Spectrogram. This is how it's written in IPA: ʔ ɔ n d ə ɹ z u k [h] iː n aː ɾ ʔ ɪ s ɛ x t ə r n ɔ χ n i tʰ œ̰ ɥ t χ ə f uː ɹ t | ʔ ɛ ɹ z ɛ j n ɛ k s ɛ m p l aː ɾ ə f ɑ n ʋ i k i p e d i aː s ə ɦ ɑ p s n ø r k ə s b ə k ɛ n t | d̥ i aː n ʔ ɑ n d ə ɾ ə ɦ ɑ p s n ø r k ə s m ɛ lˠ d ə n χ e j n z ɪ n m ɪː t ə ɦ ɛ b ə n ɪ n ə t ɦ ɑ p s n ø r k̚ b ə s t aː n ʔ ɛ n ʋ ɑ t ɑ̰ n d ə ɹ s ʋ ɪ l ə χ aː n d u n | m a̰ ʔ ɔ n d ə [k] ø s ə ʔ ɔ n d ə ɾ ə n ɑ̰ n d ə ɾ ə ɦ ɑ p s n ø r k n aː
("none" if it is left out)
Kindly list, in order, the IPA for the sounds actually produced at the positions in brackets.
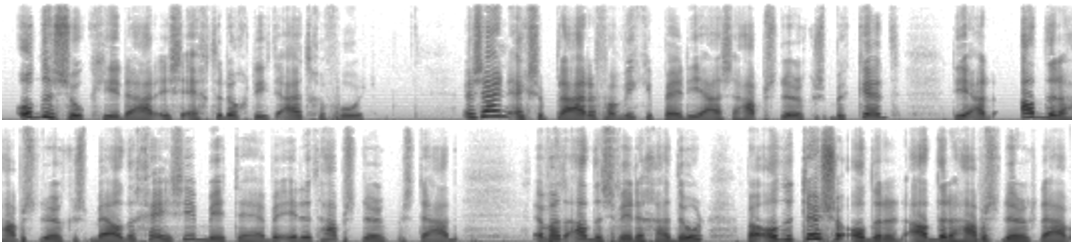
h, t

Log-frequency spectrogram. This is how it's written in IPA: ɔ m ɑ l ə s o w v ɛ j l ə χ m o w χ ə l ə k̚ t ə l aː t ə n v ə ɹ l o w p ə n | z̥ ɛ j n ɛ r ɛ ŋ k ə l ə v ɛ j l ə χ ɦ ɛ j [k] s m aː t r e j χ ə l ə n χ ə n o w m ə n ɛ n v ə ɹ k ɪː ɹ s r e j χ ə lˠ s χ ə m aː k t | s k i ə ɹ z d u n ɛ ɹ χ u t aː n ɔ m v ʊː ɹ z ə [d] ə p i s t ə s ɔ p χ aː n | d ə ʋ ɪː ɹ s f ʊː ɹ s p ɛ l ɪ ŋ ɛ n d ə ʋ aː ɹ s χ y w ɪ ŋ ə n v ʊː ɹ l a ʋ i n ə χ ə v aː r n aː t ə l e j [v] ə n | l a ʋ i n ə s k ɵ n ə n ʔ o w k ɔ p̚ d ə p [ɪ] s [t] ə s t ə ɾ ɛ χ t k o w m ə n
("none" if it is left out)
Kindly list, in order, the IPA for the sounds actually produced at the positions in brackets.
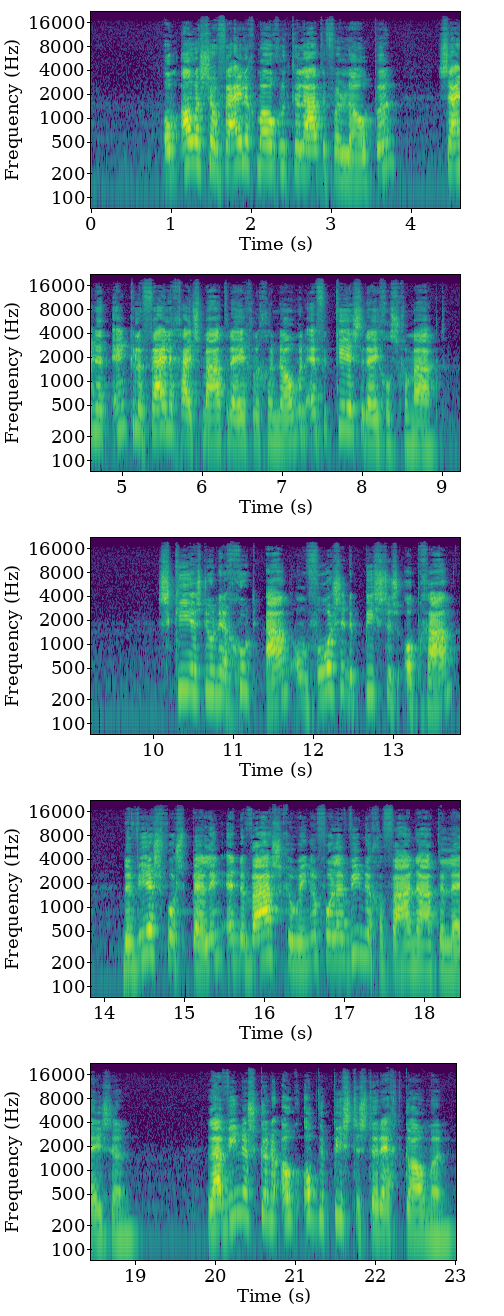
t, d, z, i, t

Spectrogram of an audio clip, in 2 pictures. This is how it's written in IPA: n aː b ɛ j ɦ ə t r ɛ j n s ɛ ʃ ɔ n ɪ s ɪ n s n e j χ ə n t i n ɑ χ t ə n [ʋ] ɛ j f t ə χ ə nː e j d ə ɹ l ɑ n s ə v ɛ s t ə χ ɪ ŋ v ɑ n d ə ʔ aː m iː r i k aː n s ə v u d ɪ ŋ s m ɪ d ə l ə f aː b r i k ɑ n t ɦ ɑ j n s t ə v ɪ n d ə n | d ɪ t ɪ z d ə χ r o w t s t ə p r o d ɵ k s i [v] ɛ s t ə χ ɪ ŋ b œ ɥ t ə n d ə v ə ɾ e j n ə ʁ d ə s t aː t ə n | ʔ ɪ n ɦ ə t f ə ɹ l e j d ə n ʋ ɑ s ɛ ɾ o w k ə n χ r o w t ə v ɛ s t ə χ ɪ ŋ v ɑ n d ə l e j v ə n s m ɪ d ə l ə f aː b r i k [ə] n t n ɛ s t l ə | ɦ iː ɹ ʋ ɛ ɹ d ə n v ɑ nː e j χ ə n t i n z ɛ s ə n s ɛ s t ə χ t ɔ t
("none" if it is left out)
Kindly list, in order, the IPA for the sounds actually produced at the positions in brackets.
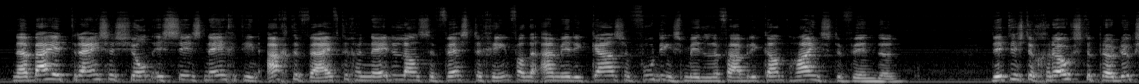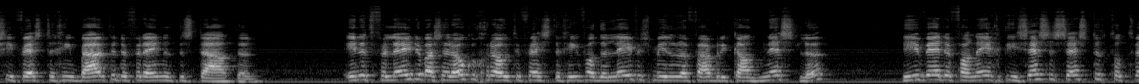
v, v, ɑ

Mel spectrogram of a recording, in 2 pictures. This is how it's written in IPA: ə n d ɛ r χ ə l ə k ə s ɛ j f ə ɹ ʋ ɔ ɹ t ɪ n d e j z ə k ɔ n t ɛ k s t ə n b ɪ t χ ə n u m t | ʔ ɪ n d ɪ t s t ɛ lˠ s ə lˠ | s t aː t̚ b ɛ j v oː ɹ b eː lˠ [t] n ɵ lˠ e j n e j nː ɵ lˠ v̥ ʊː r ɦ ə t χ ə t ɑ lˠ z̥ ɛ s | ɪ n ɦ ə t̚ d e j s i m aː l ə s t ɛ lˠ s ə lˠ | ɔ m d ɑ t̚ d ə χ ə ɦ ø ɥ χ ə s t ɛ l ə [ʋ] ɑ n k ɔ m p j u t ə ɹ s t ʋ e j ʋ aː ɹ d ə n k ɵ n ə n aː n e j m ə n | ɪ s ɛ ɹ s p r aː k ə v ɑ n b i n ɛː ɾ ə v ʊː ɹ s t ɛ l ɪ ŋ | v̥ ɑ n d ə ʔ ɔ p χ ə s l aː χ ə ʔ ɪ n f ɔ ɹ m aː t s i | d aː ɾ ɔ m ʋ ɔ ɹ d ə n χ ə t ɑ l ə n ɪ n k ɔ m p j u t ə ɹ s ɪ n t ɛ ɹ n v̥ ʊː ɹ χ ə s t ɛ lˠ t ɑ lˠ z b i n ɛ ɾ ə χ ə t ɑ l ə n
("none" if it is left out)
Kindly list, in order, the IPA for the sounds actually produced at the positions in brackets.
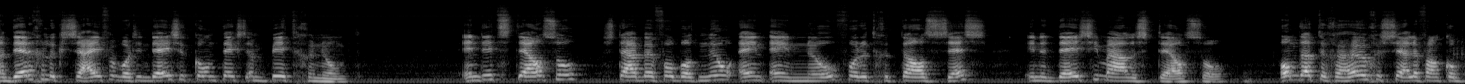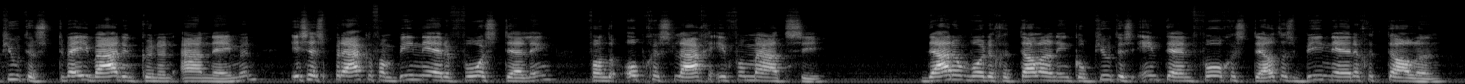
t, v

